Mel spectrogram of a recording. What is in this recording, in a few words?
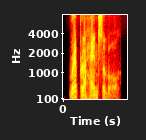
"reprehensible", British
